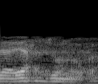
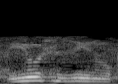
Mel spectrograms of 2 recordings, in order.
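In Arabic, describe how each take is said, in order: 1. المقطع الأول ليس فيه حركة ضمة. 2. المقطع الأول فيه حركة ضمة. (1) "كقراءة الجمهور يحزنك" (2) "قرأ ورش عن نافع: يحزنك بضم الياء"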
